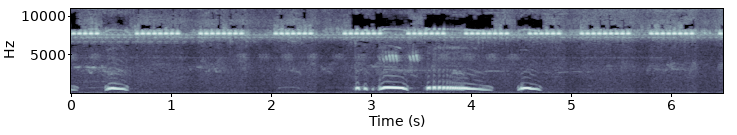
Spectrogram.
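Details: A single spotted dove phrase: stuttered soft coos building to a drawn-out, downward-sliding croo and a short closing coo, with an isolated coo at the start; quiet pauses filled by a steady high whine and low murmur.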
